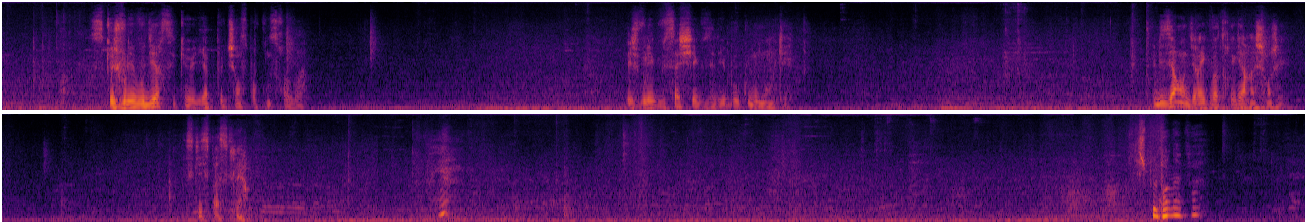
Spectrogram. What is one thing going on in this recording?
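A young man speaks close by in short bursts.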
